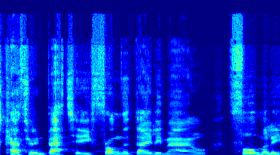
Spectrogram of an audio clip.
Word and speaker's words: Batte: i used to introduce her actually as catherine batt from the daily mail for about two years until she finally told me despite semi-regular contact between the two of us that her name's actually pronounced betty um so it's catherine batty from the daily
